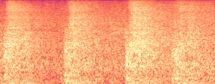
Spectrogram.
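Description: Repeated heavy thuds on a wrestling ring's canvas, about four in two seconds.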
